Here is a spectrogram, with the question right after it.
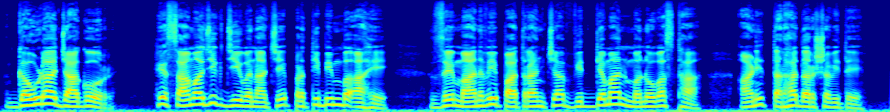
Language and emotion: Marathi, neutral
